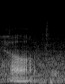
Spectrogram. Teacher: وسط حلق مطلب کہ حلق سے نکلتا ہے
